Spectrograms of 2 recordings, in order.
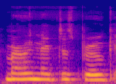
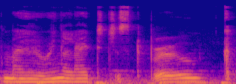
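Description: First: Higher, louder exasperated cry; exasperated outburst. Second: Said in the usual way. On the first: Real, not acted. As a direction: blurt it out in disbelief. Repeats complaint louder after laugh.

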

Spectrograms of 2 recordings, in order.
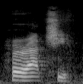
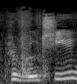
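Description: First: "Huarache" said wah-RAH-chee, the right way; correct pronunciation. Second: "Haruchi" said huh-ROO-chee, wrong; old wrong pronunciation. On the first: Shown as a demonstration. Showing viewers the right name, wah-RAH-chee. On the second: Retold or imitated. Telling viewers how she used to say it, huh-ROO-chee. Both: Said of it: "I used to say".

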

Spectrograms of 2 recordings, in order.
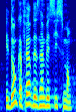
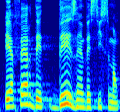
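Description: First: Said in the usual way. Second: "désinvestissements" with the prefix "dés" set apart; stress on DÉS. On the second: Real, not acted. Economist contrasting divestment with investment, stressed "dés".

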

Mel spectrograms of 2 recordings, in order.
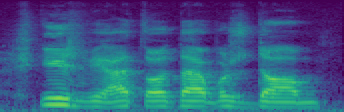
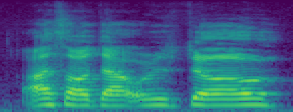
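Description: First: Said in the usual way. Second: Words stretched through a yawn; yawning mid-sentence. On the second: Real, not acted. Reviewing the movie to viewers, caught in a yawn. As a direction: yawn through the line and keep talking.

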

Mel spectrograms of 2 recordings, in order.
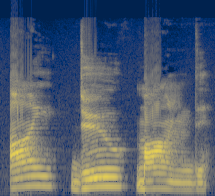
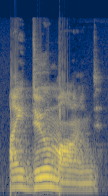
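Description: First: Very slow model reading. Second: Said in the usual way. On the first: Shown as a demonstration. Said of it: "teacher models slow reading". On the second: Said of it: "teacher models normal reading".

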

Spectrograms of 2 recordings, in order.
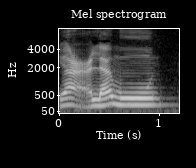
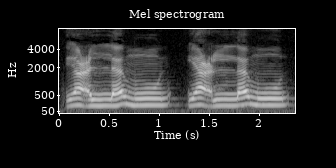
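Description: First: "يعلمون" with a flowing ع before a single ل; slow "يعلمون", lingering on ع; full-length ع. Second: "يعلمون" with a quick ع and doubled ل; slow "يعلمون", weight on a double ل; doubled ل error. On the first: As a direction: give the ع in "يعلمون" its whole time. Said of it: "كذلك العين". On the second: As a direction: hurry off the ع in "يعلمون" onto a held ll. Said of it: "لو نطقت بالعين سريعة ستسقط في تشديد اللام". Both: Shown as a demonstration.

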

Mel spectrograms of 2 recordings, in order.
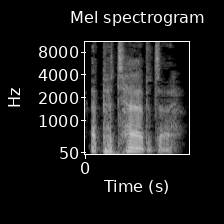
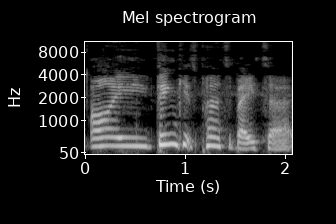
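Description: First: Perturbator as pər-TUR-bə-tər, stress on TUR; pronounced perturbator. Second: Perturbator as PER-tur-bay-tor; pronounced Perturbator. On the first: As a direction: say perturbator with the second syllable stressed. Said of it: "I think it's [name]". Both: Shown as a demonstration.

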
